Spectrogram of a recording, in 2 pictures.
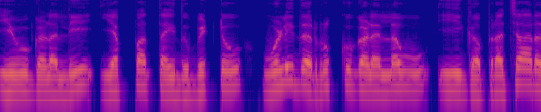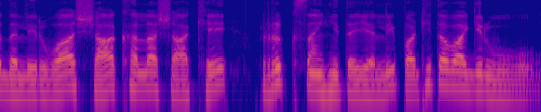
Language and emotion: Kannada, neutral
